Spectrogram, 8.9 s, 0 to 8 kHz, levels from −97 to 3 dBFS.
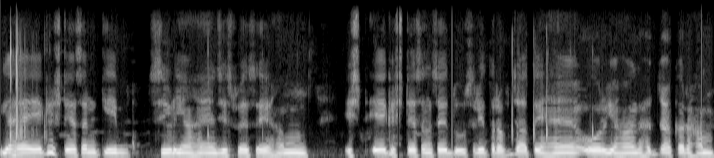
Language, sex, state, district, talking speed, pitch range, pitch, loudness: Hindi, male, Uttar Pradesh, Muzaffarnagar, 150 wpm, 150-155 Hz, 150 Hz, -12 LUFS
